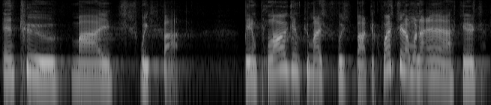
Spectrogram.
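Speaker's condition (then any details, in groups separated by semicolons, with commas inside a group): Deafness; deaf during school years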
